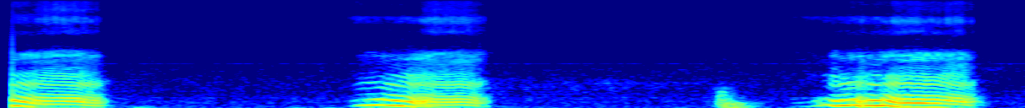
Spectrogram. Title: Snoring Cat^^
